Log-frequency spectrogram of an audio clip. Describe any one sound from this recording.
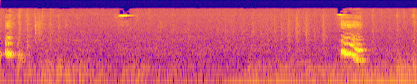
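A small dog yelps and whines close by.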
